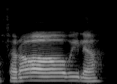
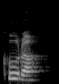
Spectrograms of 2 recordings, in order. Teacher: So this is long. The ra alif is long. Farawila. But here, the ra just has a fatha, so it's short.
